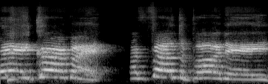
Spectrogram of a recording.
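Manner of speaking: high, yelled puppet-monster voice from the throat. Hosts trading Muppet impressions, one calls out to Kermit in a yelling Sweetums impression. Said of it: "He's always yelling".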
